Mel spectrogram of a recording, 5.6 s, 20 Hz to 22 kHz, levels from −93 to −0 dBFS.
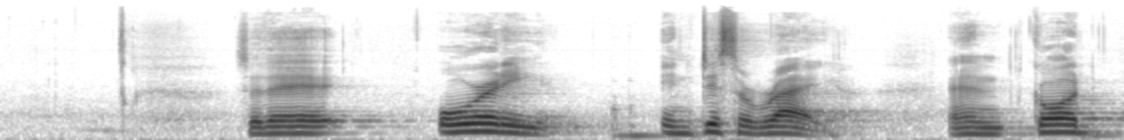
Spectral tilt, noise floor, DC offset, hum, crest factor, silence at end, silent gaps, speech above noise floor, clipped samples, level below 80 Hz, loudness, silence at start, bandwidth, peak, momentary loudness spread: -5.5 dB/octave; -63 dBFS; under 0.1%; none; 18 dB; 0 s; none; 40 dB; under 0.1%; -70 dBFS; -24 LUFS; 1.2 s; 18 kHz; -8 dBFS; 14 LU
